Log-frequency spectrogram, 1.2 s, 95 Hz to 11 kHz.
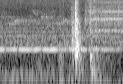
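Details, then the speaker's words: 2026 Toyota Camry shifted back into park; brief whirring gear-motor burst from the rear under a second as the automatic electric parking brake engages normally. "That gear noise was the electric parking brake engaging it."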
